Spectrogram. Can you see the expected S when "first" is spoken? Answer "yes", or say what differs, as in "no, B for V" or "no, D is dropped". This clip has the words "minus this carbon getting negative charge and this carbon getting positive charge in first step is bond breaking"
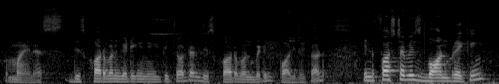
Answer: no, S is dropped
